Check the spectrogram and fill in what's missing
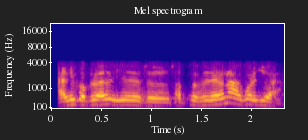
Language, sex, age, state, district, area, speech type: Odia, male, 45-60, Odisha, Dhenkanal, rural, conversation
